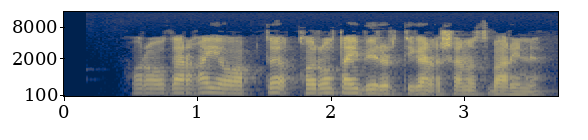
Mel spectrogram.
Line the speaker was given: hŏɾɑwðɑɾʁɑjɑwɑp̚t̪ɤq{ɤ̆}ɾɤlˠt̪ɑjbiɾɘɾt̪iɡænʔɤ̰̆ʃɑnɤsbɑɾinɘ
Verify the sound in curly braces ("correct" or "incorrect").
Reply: incorrect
